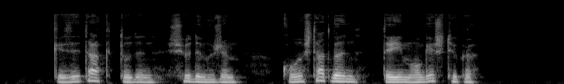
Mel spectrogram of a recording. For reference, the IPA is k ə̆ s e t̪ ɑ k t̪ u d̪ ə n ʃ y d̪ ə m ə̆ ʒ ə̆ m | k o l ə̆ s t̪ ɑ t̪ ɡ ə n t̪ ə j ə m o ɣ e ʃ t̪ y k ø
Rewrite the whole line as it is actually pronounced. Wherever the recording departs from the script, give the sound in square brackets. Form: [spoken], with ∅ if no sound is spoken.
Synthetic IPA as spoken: k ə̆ [z] e t̪ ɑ k t̪ u d̪ ə n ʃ y d̪ ə m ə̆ ʒ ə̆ m | k o l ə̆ [ʃ] t̪ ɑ t̪ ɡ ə n t̪ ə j ə m o ɣ e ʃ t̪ y k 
